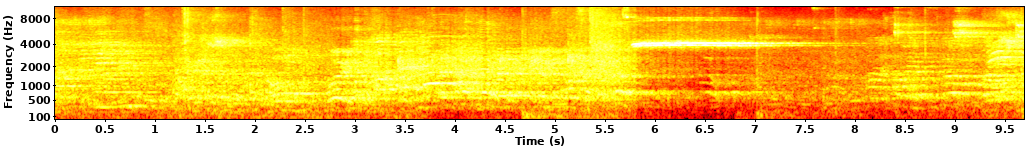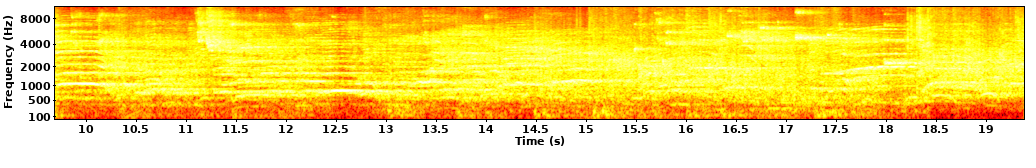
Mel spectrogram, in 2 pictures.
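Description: A basketball bouncing on a hardwood gym floor during play, under players' and spectators' voices echoing in a large gym. A steady, high, whistle-like tone of about a second about six seconds in: a referee's whistle.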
